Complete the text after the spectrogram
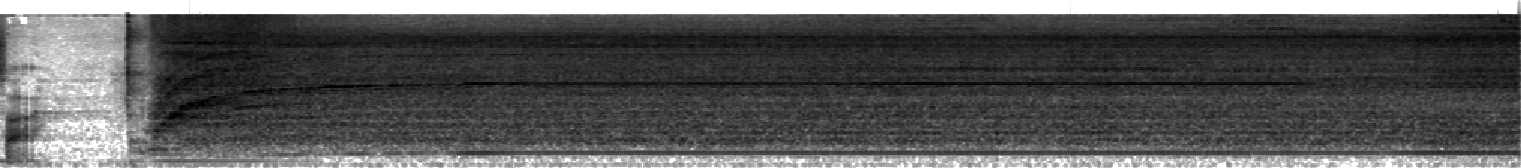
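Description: A band saw hums steadily as it cuts through wood.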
